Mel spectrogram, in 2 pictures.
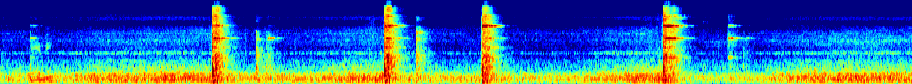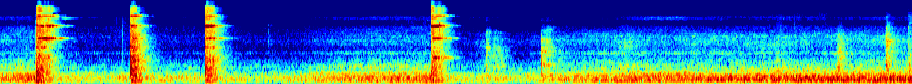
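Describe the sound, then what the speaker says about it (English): Hammer blows on hot steel at a blacksmith's forge while making tongs, a dozen or so sharp ringing strikes in uneven bursts with pauses, close and loud over a steady low roar of the forge fire. "When in doubt, get a bigger hammer."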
